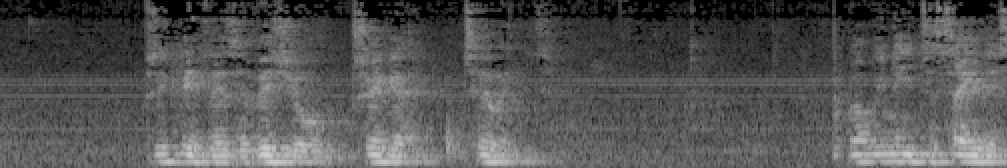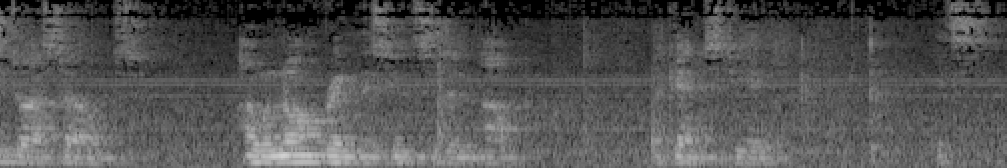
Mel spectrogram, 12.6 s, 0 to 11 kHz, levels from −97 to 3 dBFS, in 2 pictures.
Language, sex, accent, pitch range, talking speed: English, male, British, 115-135 Hz, 125 wpm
